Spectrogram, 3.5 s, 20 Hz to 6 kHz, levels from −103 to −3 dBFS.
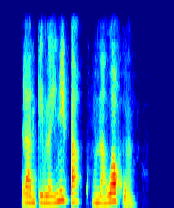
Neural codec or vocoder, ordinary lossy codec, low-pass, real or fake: codec, 24 kHz, 1.5 kbps, HILCodec; AAC, 48 kbps; 5.4 kHz; fake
